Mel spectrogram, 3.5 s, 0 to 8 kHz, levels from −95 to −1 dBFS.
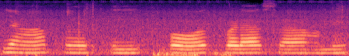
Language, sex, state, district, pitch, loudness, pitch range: Hindi, female, Bihar, Kaimur, 190 Hz, -17 LUFS, 185-195 Hz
